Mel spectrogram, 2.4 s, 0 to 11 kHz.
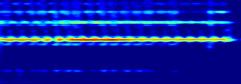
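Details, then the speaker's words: Comparison test of a GE smoke detector, powered by the battery moved from a vintage Black & Decker SMK-6D/M1: loud, shrill, very fast warble for about two seconds. It is faster than the Black & Decker's coding; a normal alarm test sound. "so that one, as you can hear, is the normal, like, GE warble tone that's really, really fast. But this one is not quite as fast. But still, it's faster than these, than the normal ones."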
